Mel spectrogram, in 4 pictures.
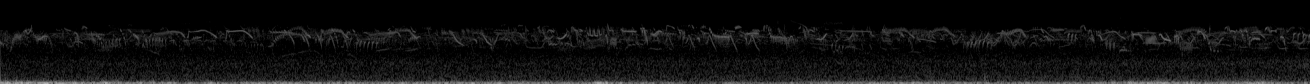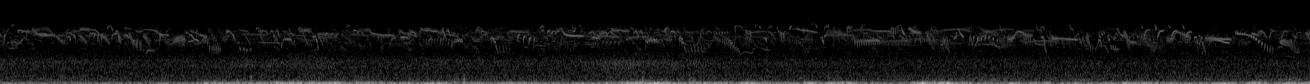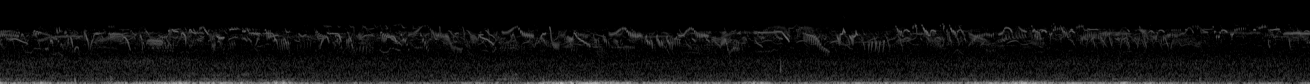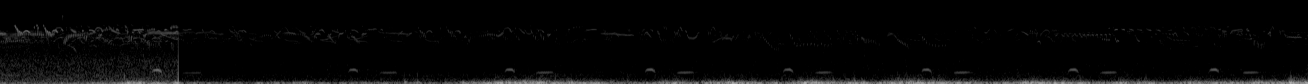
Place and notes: Drents-Friese Wold 3a - Silence#3a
